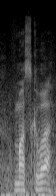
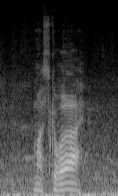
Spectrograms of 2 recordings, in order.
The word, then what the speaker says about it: Москва: Well, it sounds like Moscow in English, but in Russian it's Moskva, Moskva.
